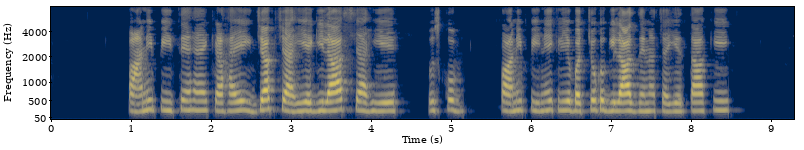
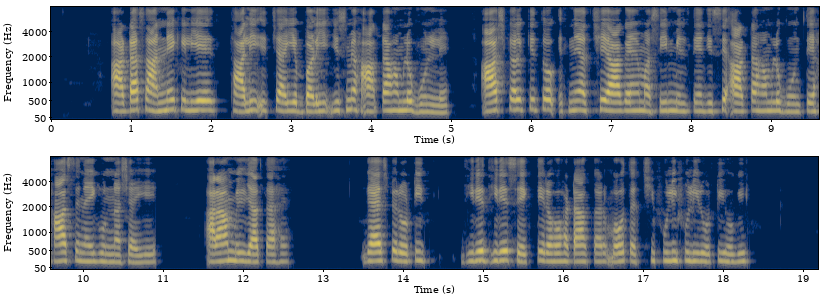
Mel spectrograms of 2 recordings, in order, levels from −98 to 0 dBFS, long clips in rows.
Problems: background sounds at intervals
